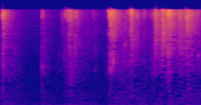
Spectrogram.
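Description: Makeup brush packaging being handled: a run of short, scratchy rustles, one about half a second in and more from about a second on.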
